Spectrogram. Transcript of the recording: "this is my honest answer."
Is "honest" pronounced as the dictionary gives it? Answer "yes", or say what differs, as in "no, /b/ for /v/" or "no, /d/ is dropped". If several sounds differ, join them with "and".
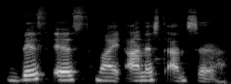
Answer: yes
